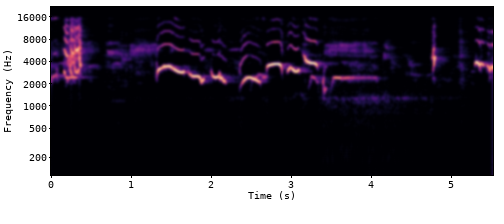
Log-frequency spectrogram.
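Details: Oriental magpie-robin in 'ngeplong gacor' song, meant to provoke answers from birds kept at home: a brief high buzzy burst, a pause, then a run of looping clear whistles and a downward slur.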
